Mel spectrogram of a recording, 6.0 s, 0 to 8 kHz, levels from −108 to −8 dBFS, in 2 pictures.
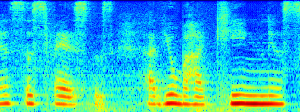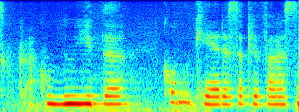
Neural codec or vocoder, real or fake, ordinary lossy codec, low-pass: codec, 16 kHz, 0.5 kbps, X-Codec, WavLM features, trained on Multilingual LibriSpeech; fake; none; none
